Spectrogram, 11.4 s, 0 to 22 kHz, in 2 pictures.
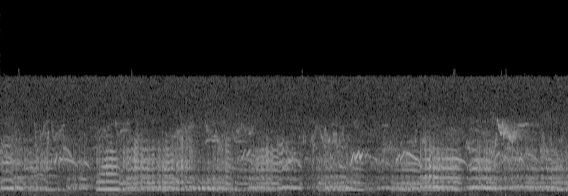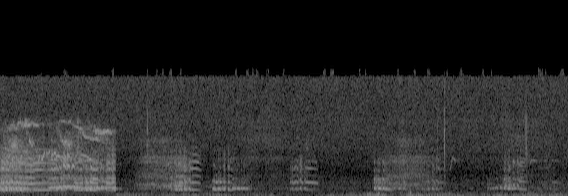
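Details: Common cranes resting in autumn at the Rehden Geestmoor, Diepholz moor lowland, Germany, 5 October 2016. Loud, rolling trumpeting from many birds overlaps continuously for seven seconds, then thins to scattered separate calls.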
